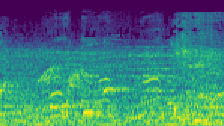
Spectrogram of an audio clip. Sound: whimpers

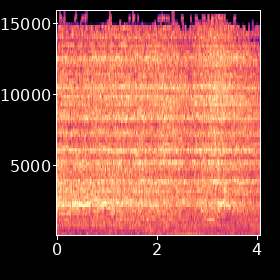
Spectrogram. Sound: crowd cheers

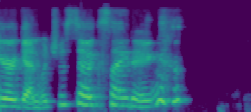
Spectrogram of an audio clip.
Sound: chuckles

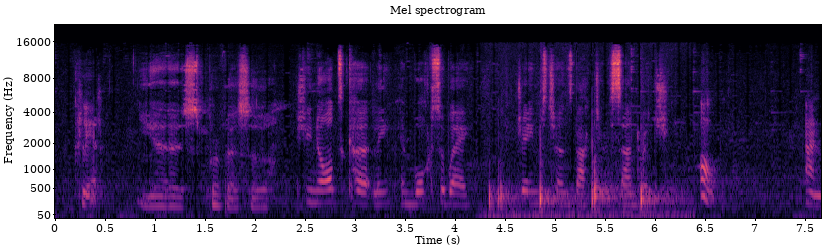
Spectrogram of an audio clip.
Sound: footsteps

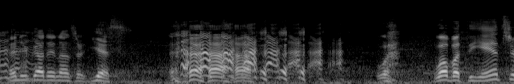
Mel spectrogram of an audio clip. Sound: all laughs

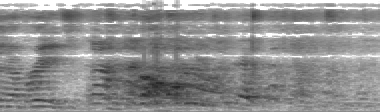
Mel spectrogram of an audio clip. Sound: audience laughter

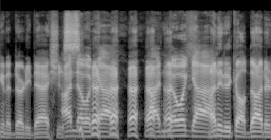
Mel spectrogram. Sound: Rhett laughs

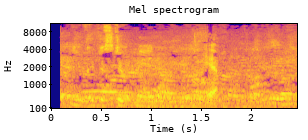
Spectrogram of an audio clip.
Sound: participants chatting loudly

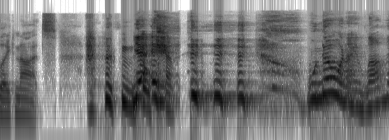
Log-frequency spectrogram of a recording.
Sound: laughing

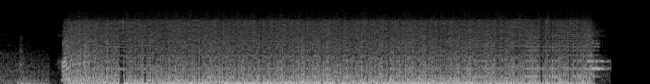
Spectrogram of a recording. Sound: roar

